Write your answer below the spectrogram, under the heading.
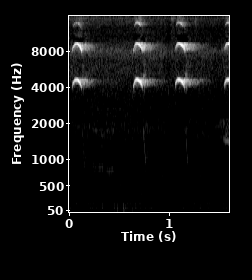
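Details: A squirrel's high, squeaky chirps in a village setting, four evenly spaced notes about half a second apart, each short and bright.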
